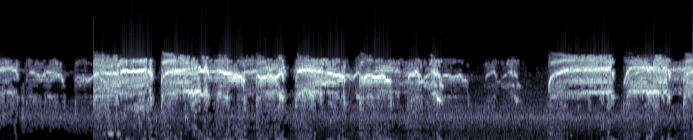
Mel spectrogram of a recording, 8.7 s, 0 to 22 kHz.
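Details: Peregrine falcons in Włocławec, Poland, 3 June 2010, with a sister arriving home with much noise at feeding: near-continuous harsh, grating screams in rapid bursts, briefly pausing midway.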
